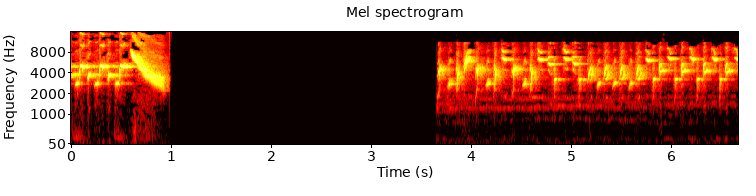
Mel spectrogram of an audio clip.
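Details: European goldfinch song: a downward-sweeping note, a pause, then a fast run of bright, tinkling, twittering phrases repeated about four times a second, high-pitched and clear with no other sounds.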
